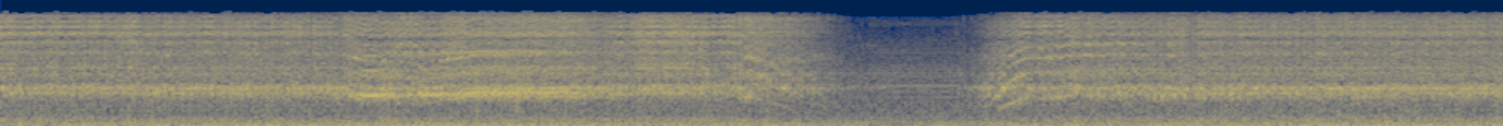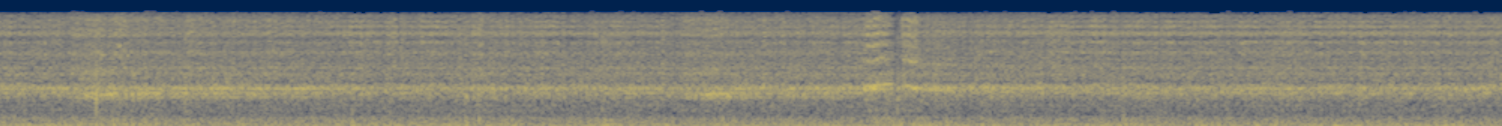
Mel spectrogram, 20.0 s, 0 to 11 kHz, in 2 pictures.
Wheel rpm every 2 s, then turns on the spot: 230, 220, 160, 100, 230, 230, 230, 230, 250, 240.
none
